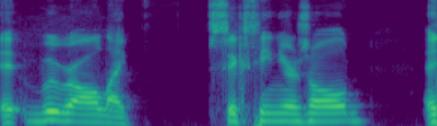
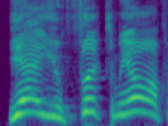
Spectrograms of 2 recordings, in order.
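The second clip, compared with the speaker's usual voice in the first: angry accusation. Retold or imitated. Road rager accusing.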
